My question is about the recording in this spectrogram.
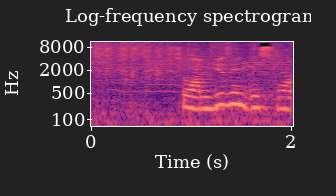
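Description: Plastic foot file rubbing against the wet, soapy sole of a foot, faint. About a second in, a louder voice comes in over it.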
